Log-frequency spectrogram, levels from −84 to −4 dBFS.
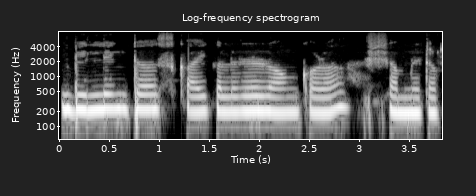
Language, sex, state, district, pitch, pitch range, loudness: Bengali, female, West Bengal, North 24 Parganas, 200 Hz, 190-215 Hz, -13 LUFS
